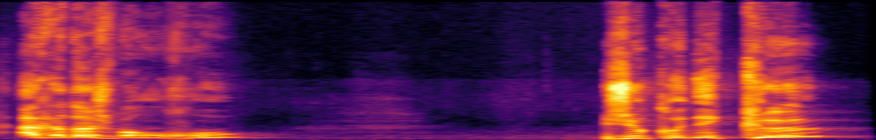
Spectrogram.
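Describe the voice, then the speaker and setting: A man's voice amid noticeable background noise. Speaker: religious teacher. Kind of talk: religious lecture. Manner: slow, repetitive.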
